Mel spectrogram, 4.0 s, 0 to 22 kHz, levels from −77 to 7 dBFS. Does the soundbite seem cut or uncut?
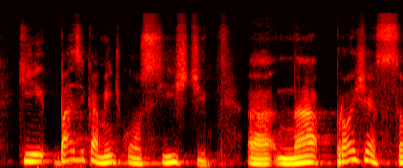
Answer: uncut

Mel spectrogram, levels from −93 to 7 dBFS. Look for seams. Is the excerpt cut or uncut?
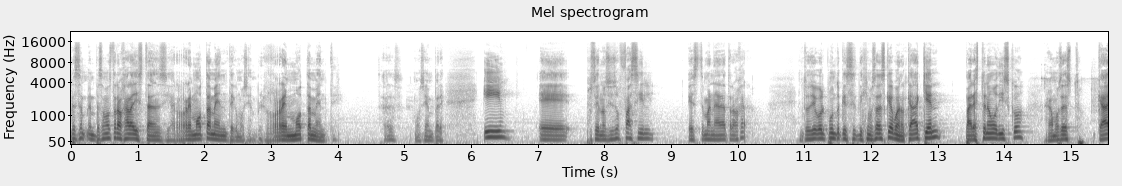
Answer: uncut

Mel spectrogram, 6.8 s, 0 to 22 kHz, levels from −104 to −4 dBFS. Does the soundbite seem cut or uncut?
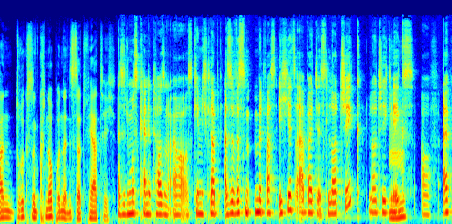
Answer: cut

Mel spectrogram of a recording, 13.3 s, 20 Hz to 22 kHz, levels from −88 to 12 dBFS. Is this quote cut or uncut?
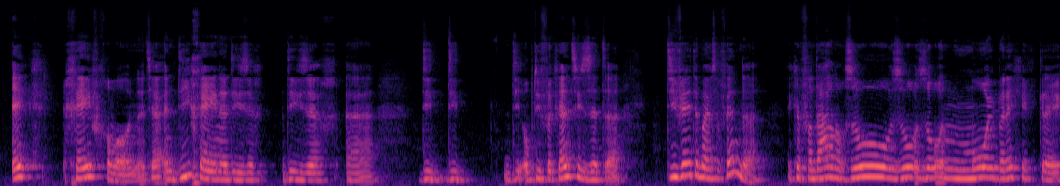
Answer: uncut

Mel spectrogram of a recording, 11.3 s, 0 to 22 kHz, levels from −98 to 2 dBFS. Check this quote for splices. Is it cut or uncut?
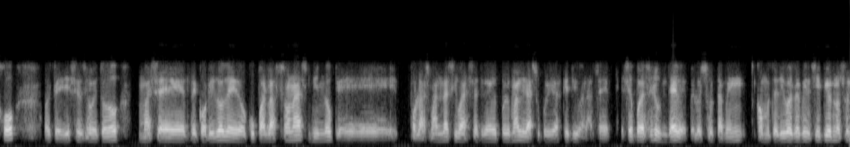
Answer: cut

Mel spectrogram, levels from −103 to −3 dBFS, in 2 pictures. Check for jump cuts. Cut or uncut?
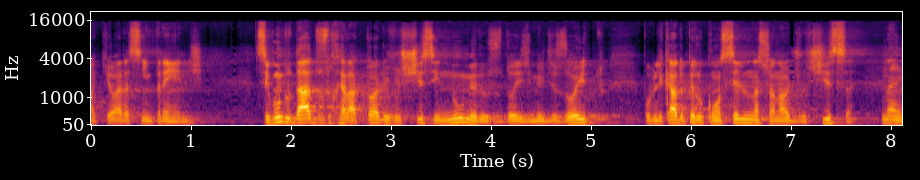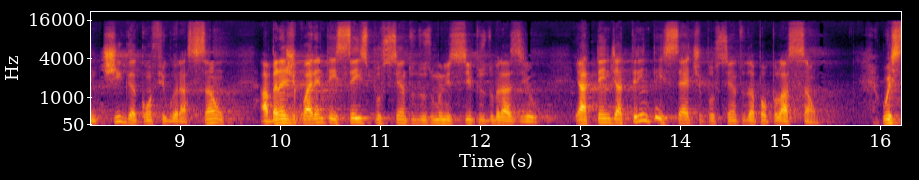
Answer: cut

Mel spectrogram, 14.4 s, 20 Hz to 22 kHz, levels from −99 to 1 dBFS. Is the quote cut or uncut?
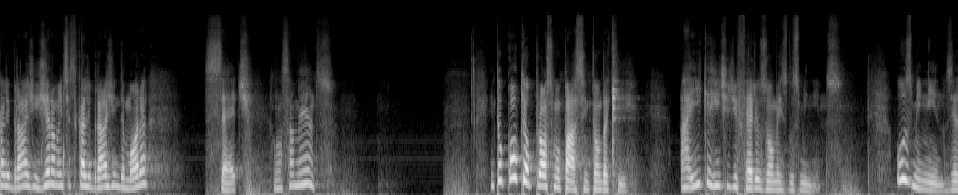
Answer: uncut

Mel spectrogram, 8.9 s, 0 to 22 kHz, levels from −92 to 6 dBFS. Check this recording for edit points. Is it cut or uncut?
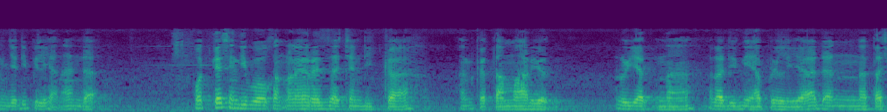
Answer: uncut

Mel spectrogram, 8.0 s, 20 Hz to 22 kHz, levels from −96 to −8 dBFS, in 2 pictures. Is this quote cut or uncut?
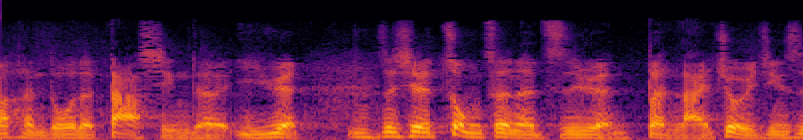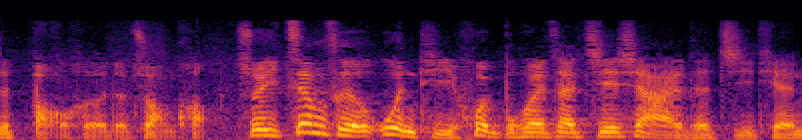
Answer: cut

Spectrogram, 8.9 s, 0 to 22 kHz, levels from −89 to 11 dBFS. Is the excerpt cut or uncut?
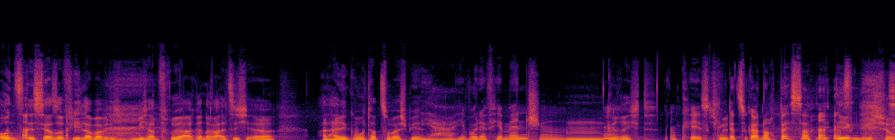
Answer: cut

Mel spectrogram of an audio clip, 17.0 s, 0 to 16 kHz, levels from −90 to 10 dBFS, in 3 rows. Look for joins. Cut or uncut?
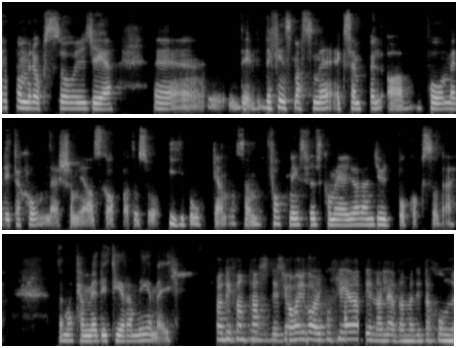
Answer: uncut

